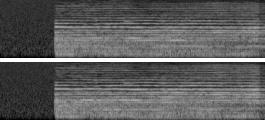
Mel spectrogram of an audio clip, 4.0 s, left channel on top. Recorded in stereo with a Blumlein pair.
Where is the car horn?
Straight ahead, 5 m; by 3.9 s 15° right, 6.5 m.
